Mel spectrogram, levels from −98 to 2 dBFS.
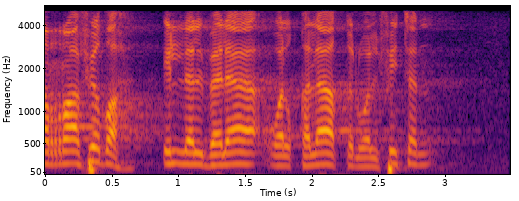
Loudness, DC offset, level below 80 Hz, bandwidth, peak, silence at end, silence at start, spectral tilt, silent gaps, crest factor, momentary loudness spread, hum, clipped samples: -22 LUFS; under 0.1%; -42 dBFS; 5.4 kHz; -6 dBFS; 0.6 s; 0 s; -5.5 dB/octave; none; 16 dB; 9 LU; none; under 0.1%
